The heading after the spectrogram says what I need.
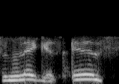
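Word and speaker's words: legis: Well, let me spell it first. It's a two-word definition. ENS, one word, LIGIS. It's ligus.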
